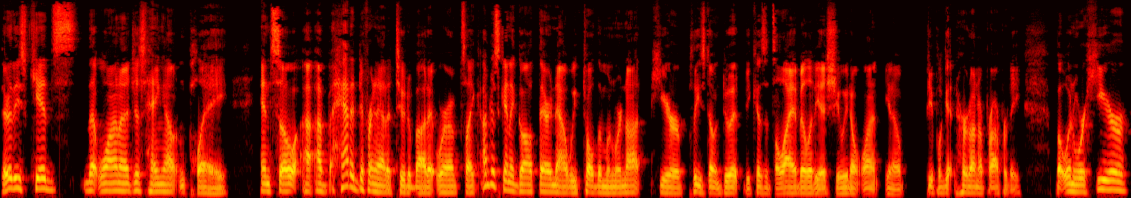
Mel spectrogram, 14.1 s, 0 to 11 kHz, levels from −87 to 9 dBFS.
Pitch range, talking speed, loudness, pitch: 95-130 Hz, 265 wpm, -26 LUFS, 115 Hz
